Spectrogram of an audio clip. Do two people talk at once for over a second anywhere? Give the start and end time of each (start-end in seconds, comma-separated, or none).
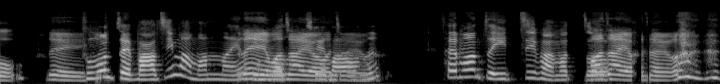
2.4-3.8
